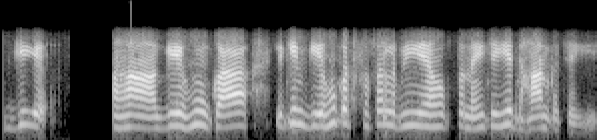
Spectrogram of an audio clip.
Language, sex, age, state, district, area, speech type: Hindi, female, 60+, Uttar Pradesh, Jaunpur, urban, conversation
